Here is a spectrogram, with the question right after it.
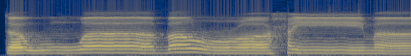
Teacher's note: Di sini idgham bila gunnah. Masuk tanpa dengung.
